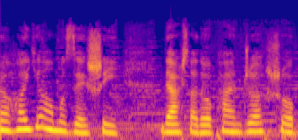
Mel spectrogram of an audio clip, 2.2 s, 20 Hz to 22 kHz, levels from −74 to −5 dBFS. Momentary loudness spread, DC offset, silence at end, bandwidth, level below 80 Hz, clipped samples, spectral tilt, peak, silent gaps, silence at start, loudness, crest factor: 4 LU; under 0.1%; 0 s; 13.5 kHz; -42 dBFS; under 0.1%; -5 dB/octave; 0 dBFS; none; 0 s; -15 LUFS; 14 dB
